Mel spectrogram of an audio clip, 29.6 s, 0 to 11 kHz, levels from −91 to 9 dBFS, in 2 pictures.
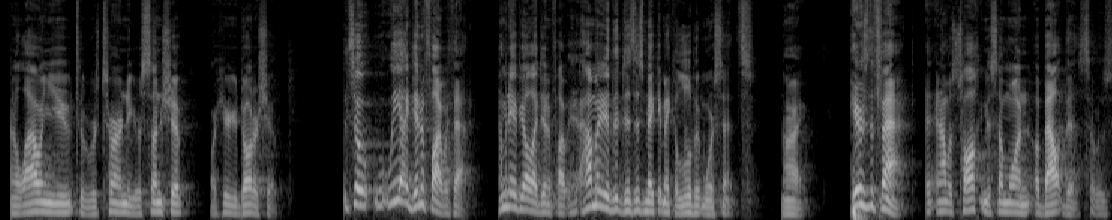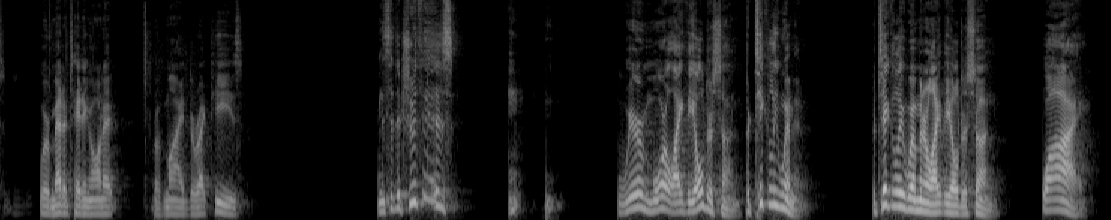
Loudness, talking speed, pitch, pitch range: -29 LUFS, 170 wpm, 130 Hz, 110-165 Hz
